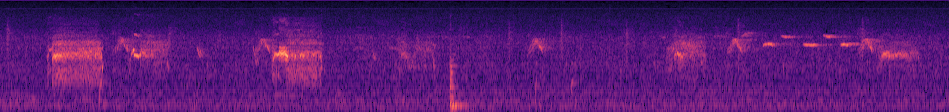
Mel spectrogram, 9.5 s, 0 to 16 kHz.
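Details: Common moorhen recorded on 27 April 2012 in a wetland in central France while mating: loud, harsh croaking bursts, two strong ones early, then softer scattered notes and a sharp click.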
